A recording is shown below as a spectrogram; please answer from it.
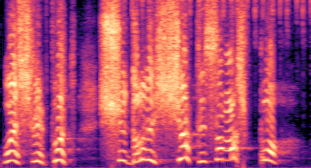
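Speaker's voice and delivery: high frustrated call; exasperated plea to the team; raging gamer. Real, not acted. Stuck, calling his teammates.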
